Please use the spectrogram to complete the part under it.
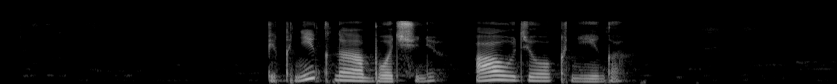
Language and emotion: Russian, neutral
